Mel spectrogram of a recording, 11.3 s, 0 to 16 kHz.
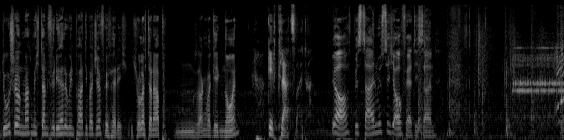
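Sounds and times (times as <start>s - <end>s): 
speech: 0.0s - 9.6s
home telephone ringing with electronic trill: 10.2s - 11.2s.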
